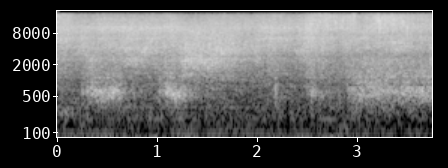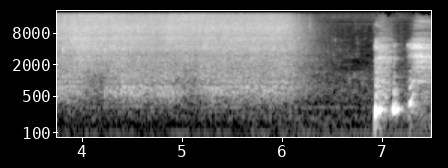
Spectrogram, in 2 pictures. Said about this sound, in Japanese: じゃ、最後に洗い流して。後ろも、前の方も、しっかり。泡残さないようにね。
